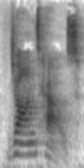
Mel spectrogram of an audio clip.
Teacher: Agora, John's é um som de Z, Por quê? Porque o que vem antes é um N, que é sonoro.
